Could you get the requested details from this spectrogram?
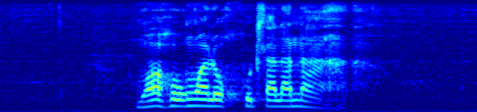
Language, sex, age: Southern Sotho, male, 23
